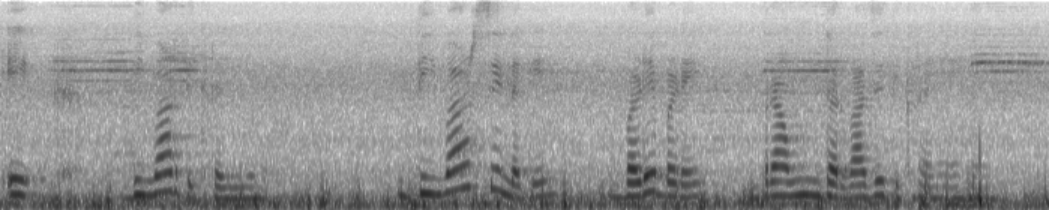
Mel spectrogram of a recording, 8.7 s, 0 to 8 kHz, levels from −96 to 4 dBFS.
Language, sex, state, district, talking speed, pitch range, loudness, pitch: Hindi, female, Madhya Pradesh, Dhar, 95 wpm, 90-105 Hz, -22 LUFS, 100 Hz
